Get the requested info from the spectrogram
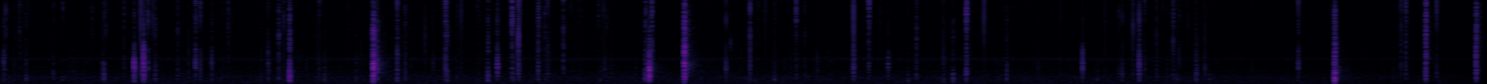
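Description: Near silence: a faint hiss with scattered, irregular small clicks and crackles.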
